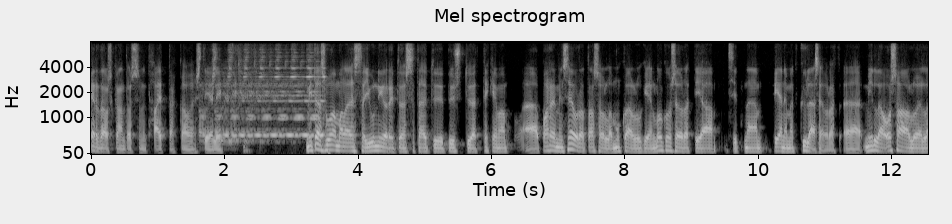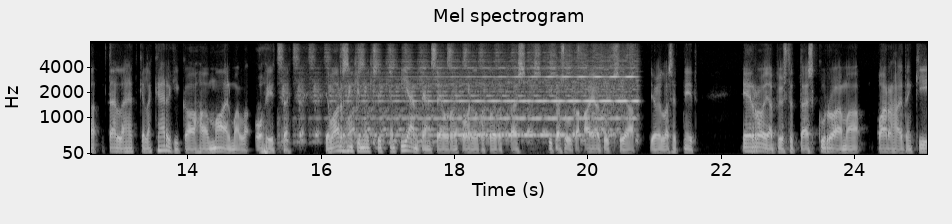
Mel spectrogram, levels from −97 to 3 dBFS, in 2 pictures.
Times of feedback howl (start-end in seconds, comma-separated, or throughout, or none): 1.61-3.59, 15.34-20.85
